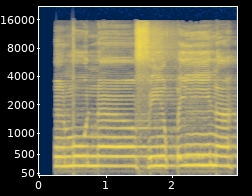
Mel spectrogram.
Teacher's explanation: alif kecil di atas atau fathah berdiri matabi'i, 2 harokat kita panjangkan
